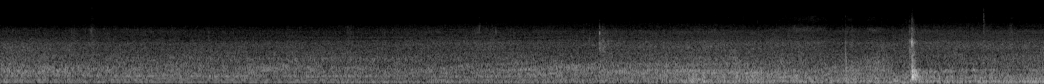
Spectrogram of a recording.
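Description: Ford Ranger's 4.0-litre V6 idling steadily, heard around the tailpipe and along the side of the truck. About nine seconds in, the driver's door latch clicks sharply as the door is opened.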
